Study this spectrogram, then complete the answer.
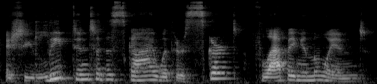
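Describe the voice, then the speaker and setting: With a mid-range voice, a woman reads a children's picture book out loud in a storyteller's manner. Her words are drawn out and her phrasing is animated and deliberate.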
